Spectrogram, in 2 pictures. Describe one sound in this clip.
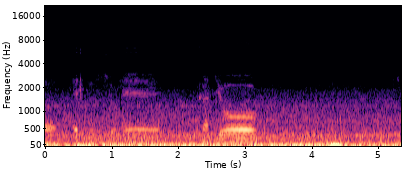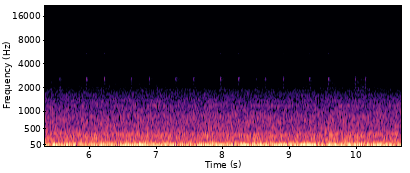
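A vehicle engine drones steadily, heard from inside the cab.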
